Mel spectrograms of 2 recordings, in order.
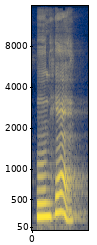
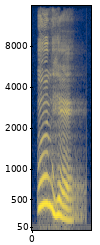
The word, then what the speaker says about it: Eun-hye: Yes, it's pronounced Eun-hye, and it means grace, Mr. Kim added. Eun-hye, Joey said slowly and this time perfectly.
